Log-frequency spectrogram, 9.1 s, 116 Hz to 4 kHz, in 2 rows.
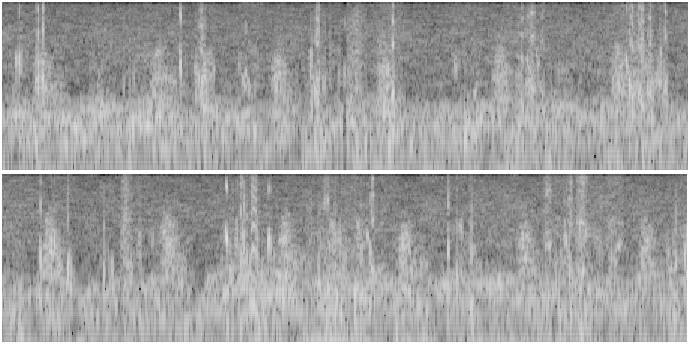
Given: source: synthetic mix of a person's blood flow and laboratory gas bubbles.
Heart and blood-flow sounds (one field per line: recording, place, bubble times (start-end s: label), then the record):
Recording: Doppler ultrasound of blood flow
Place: subclavian vein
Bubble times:
0.07-0.14 s: bubbles
0.19-0.31 s: bubbles
0.58-0.68 s: bubbles
0.73-0.99 s: bubbles
1.16-1.23 s: bubbles
1.26-1.43 s: bubbles
1.56-1.75 s: bubbles
2.02-2.49 s: bubbles
2.53-2.66 s: bubbles
2.98-3.19 s: bubbles
3.34-3.87 s: bubbles
3.98-4.48 s: bubbles
4.80-5.07 s: bubbles
5.21-5.74 s: bubbles
6.02-6.44 s: bubbles
6.54-7.13 s: bubbles
7.52-7.82 s: bubbles
8.17-8.72 s: bubbles
8.98-9.15 s: bubbles
From the record:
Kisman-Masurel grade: 242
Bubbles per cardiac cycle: several, 3 to 8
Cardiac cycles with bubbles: 100%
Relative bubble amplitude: moderate (0.250 to 0.450)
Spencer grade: 3 (all of the cardiac periods contain showers or single bubble signals, but not dominating or overriding the cardiac motion signals)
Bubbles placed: anywhere in the cardiac cycle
